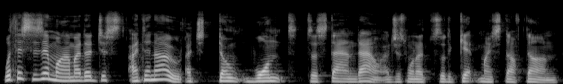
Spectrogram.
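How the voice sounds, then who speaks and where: A man's voice: mid-range voice, brisk. A man hosting a podcast in casual conversation, joking and poking fun at himself. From United Kingdom. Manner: jokey, self-deprecating. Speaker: podcast host.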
